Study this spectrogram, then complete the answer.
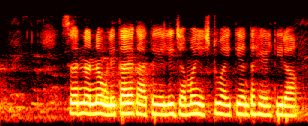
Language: Kannada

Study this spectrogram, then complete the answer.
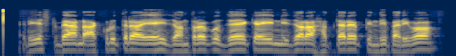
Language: Odia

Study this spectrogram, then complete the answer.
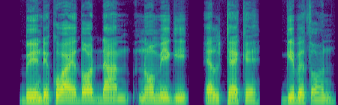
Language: Luo (Kenya and Tanzania)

